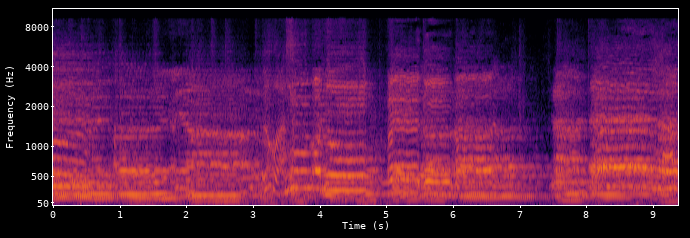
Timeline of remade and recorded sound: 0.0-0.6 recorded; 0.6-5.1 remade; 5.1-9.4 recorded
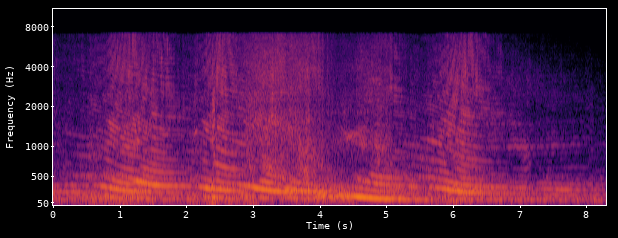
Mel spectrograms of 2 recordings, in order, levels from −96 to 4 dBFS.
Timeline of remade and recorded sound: 0.0-2.9 recorded; 2.9-5.1 remade; 5.1-8.3 recorded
